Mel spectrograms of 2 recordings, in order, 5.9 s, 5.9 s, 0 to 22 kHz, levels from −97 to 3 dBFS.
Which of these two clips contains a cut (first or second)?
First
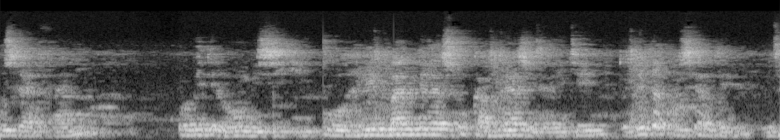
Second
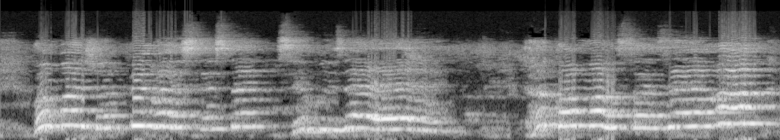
first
